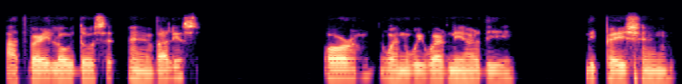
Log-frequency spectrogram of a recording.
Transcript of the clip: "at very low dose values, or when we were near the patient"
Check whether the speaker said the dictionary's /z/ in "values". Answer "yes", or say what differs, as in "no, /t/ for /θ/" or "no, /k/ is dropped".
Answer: no, /s/ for /z/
